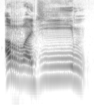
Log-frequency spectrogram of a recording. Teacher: انت كانك عملت الجيم ولم تحقق الكسره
